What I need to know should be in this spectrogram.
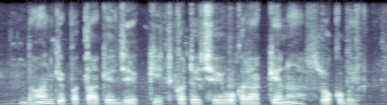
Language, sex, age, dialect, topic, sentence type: Maithili, male, 18-24, Eastern / Thethi, agriculture, question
